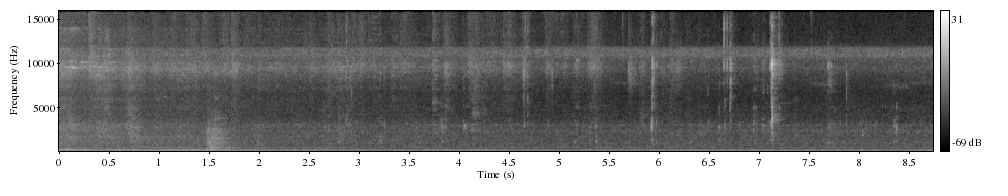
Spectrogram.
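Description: Quiet chewing and mouth sounds of a person eating tilapia cooked in coconut milk with her fingers, with a few sharp clicks, the clearest about seven seconds in, over a steady low hum.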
